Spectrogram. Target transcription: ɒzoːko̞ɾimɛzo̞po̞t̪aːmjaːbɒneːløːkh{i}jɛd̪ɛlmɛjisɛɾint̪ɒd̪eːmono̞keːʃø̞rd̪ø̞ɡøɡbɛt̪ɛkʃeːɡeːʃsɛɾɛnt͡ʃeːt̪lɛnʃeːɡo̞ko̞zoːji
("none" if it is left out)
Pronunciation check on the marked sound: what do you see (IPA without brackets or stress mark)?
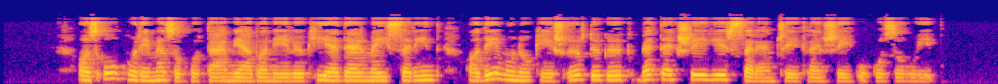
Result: i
